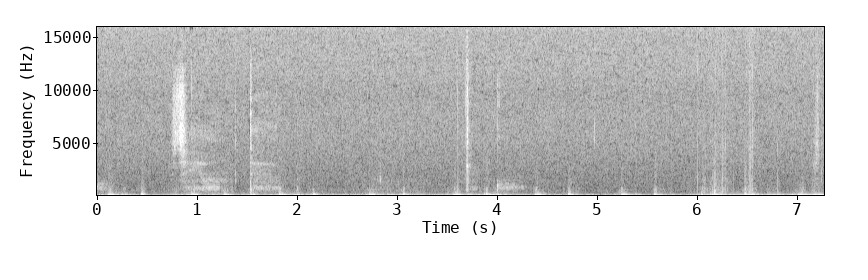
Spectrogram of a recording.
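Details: Steady low thumping normal heartbeat, about 70 beats a minute, with faint whispering in the background; male ASMR heart sound recording.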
